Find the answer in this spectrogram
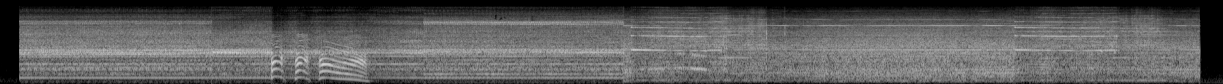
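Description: Small metal lathe running with a steady whine as a cutting tool turns down a round wooden rod. The tone shifts several times, and about three seconds in it briefly falls in pitch.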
